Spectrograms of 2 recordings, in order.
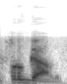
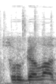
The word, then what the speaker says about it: Фургал: Просто многим режет уши, когда неправильно произносит фамилию Фургал. Сергей Фургал именно на первую букву ударения, фур, на вторую Фургал, а не Фургал, не Фургала и так далее.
